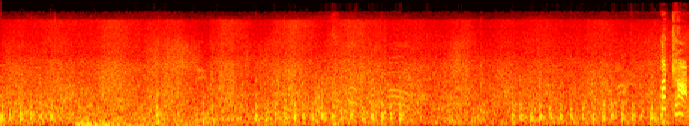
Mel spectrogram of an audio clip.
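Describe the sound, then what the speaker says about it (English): Wind buffeting and waves washing against a sailing ship at sea in Assassin's Creed Rogue, a continuous rushing roar with rhythmic surges, steady and moderately loud, with voices faintly in the background. "That wind's trouble, Captain Cormac."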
